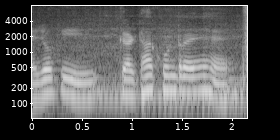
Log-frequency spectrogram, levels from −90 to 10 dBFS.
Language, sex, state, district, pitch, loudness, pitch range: Hindi, male, Jharkhand, Deoghar, 155 Hz, -13 LUFS, 145-170 Hz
